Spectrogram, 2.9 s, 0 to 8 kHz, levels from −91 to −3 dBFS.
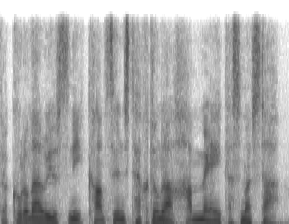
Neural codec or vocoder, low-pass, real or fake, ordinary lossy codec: codec, 16 kHz in and 24 kHz out, 0.6 kbps, FocalCodec, streaming, 2048 codes; 7.2 kHz; fake; none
